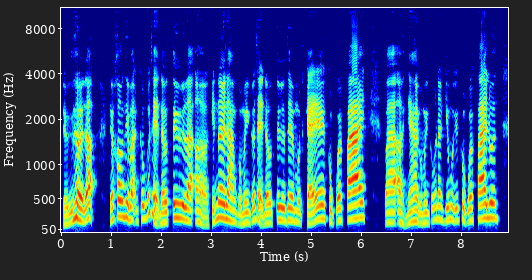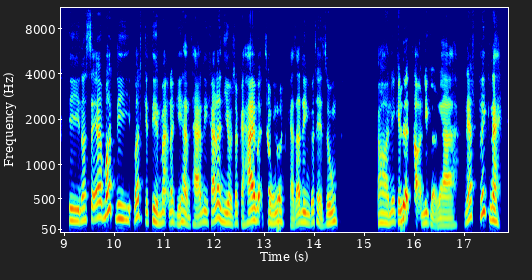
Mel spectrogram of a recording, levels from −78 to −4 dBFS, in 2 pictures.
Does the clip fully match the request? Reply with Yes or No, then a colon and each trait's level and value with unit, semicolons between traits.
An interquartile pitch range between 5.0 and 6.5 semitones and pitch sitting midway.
Yes: average, 5.3 semitones; medium, 165 Hz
